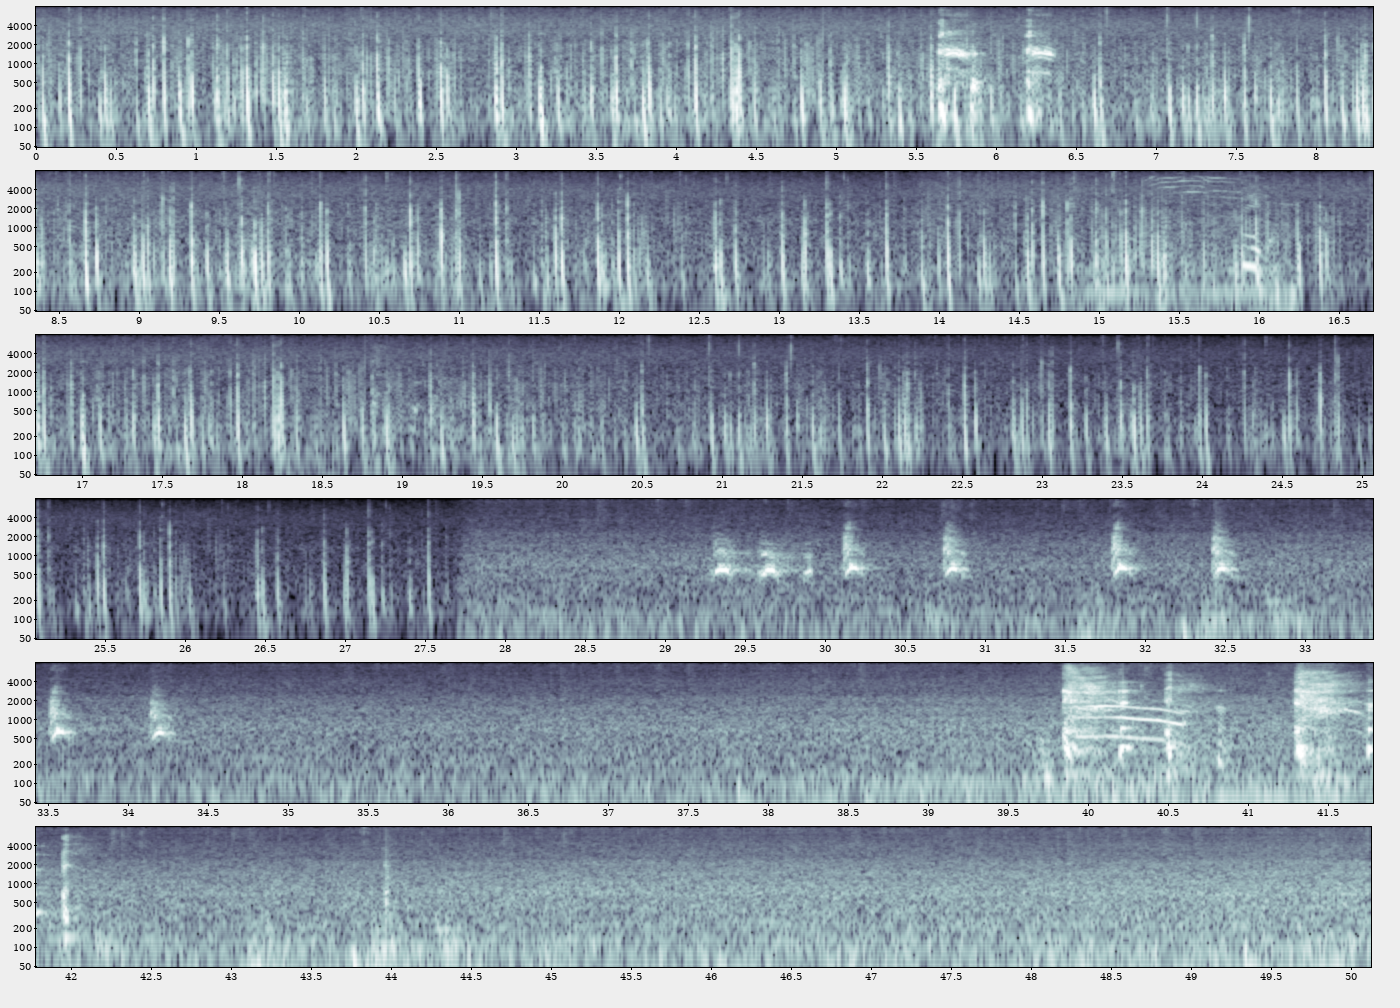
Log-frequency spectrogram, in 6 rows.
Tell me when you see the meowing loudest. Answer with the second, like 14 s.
40 s.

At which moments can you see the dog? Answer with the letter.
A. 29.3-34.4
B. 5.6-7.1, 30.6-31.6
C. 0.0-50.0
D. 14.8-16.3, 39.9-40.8
A.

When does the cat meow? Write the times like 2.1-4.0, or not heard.
14.8-16.3, 39.9-40.8.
